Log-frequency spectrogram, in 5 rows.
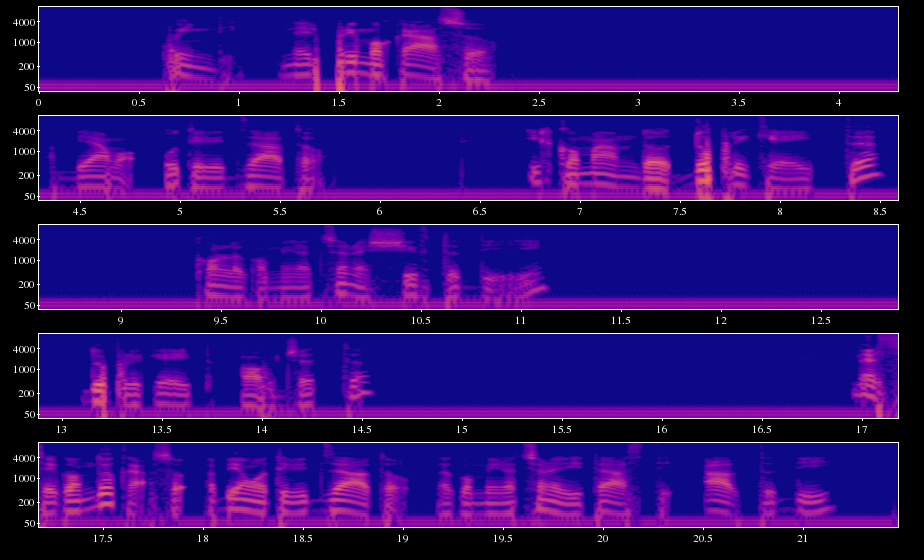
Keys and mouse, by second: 1.8-16.5 typing, 17.8 -, 18.9-19.3 -, 19.3-21.4 -.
